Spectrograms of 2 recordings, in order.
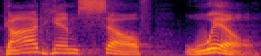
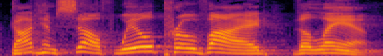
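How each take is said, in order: First: Slow reading, "will" landing with a falling close; stress on will. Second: Slow and louder, each word stressed, "will" falling hard; emphatic proclamation. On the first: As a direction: lean on "will" and let it fall. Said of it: "Circle the word will". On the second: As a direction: preach it word by word. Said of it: "Circle the phrase, the lamb". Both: Shown as a demonstration.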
